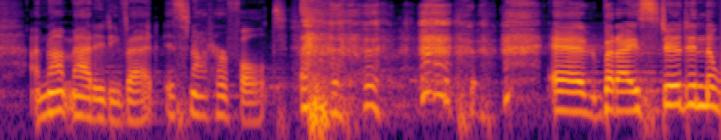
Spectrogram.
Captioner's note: laughter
